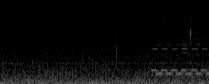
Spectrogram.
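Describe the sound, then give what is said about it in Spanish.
A telephone rings for an incoming call from a pastor, its electronic tone pulsing in short repeated bursts that begin partway through over a steady background hiss; no one speaks. “Ahí está, ahí está la llamada.”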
